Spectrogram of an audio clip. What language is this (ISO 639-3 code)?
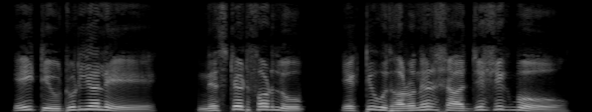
ben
